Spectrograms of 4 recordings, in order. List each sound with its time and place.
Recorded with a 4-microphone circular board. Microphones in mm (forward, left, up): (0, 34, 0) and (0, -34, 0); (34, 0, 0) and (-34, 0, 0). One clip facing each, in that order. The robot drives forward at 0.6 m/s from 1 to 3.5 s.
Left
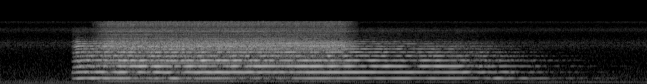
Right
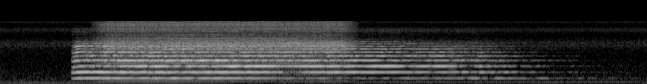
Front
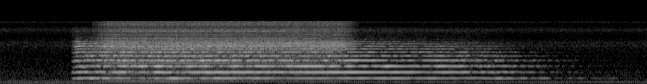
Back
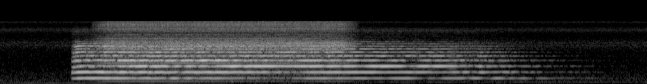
0.7 s a trumpet: 130° right, 3.5 m; by 5.0 s 145° right, 5 m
